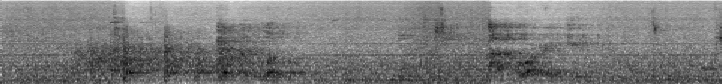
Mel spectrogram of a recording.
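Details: Esophageal speech demonstrated by a speech pathologist, with air injected into the upper esophagus vibrating the pharyngoesophageal segment, giving a burpy quality, slow rate and soft volume.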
